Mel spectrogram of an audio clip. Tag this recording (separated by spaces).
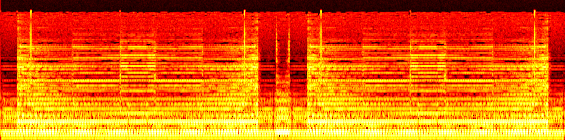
MPC Guitar echomachine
